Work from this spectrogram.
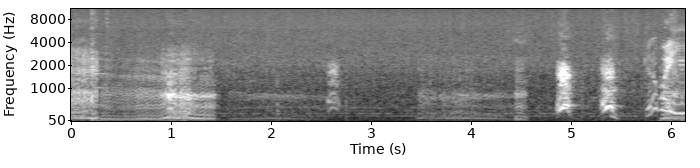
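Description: Dog snarls and growls in a video game, several short loud bursts with harmonic snarling at the start and a quick run of sharp yelps near the end, separated by quiet gaps.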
